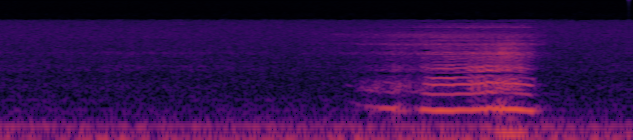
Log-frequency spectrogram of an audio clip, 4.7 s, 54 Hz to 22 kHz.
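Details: A single low, droning snore lasting about a second rises out of steady room noise during sleep, recorded with the SnoreLab snoring app on 2025/04/06.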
